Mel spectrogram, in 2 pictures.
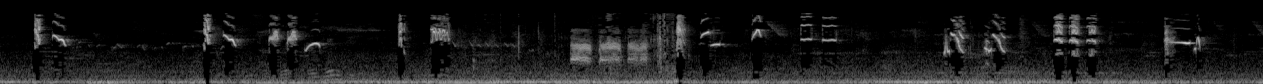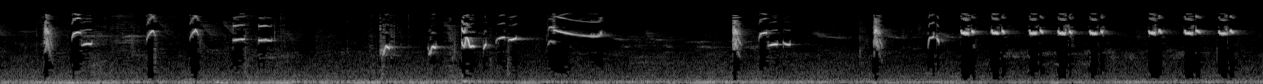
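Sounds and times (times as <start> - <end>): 
low background hum: 0.0 - 25.2
Oriental magpie-robin singing: 0.2 - 25.2.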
